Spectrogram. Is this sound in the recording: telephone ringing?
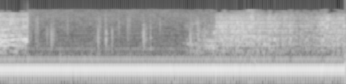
no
